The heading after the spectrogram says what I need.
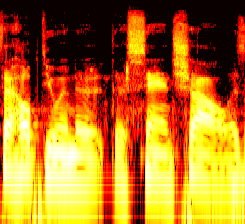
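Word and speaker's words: sanshou: know that must have helped you in the san shou is how you pronounce it yeah Chinese chow total contact fighting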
